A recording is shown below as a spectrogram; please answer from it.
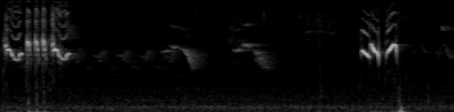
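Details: Sumatran leafbird singing actively, recorded as a tutor or to stir other leafbirds into song: an opening burst of rapid warbled trills, softer scattered notes in the middle, then two loud chattering phrases with a sharp click near the end.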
